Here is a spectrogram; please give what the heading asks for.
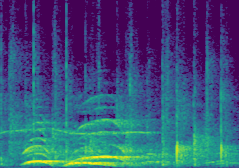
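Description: An audience applauds a performer being introduced, a dense wash of clapping topped by rising and falling whoops and cheers from the crowd that fade toward the end.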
